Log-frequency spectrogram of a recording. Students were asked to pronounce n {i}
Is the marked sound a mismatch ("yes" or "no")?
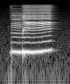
no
